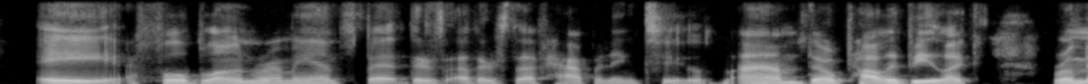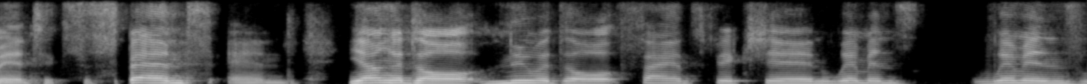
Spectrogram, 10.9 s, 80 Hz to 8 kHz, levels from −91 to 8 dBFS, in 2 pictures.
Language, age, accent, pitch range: English, 30-49, American, 145-205 Hz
